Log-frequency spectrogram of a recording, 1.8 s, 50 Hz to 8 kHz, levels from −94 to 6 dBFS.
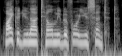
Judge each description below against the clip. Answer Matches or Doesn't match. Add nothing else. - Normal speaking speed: Doesn't match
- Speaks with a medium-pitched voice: Matches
